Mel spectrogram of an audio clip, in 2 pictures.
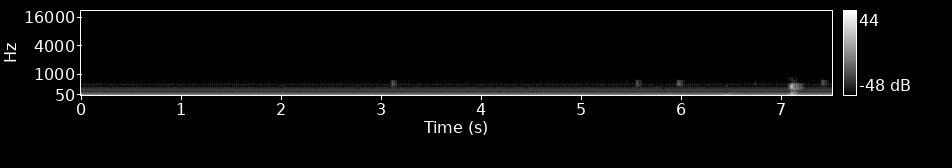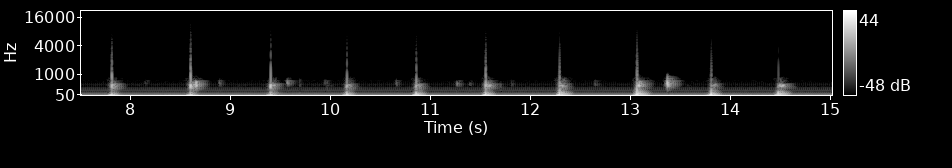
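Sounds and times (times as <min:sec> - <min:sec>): steady low hum: 0:00.0 - 0:15.0
heartbeat thumps through stethoscope: 0:08.6 - 0:08.8, 0:09.4 - 0:14.7.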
